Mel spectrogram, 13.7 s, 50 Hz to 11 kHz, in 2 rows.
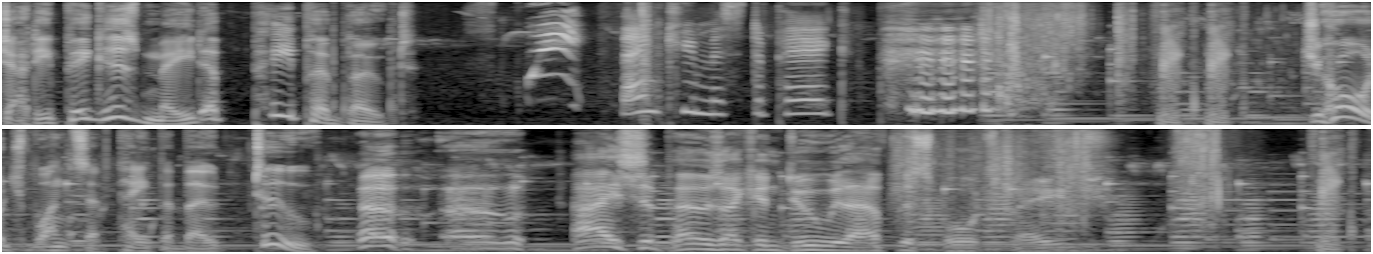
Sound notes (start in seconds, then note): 2.9 squeaks; 4.4 giggles; 4.8 snorts; 8.6 chuckles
